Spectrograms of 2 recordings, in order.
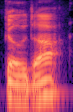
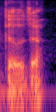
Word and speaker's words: Godot: uh i have considered godot godot whatever it's called um i have looked into godot a bit go though i'm just going to call it goda because i think that's how you pronounce it that's how i hear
